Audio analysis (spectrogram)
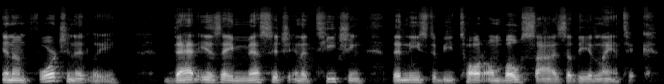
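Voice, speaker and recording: Low-pitched, emphatic American man. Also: moderate pace, gravelly, warm tone. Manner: emphatic, rhetorical questions, slangy. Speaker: podcast guest. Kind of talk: opinionated conversational commentary.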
